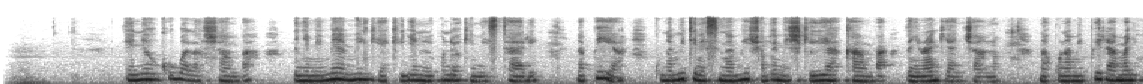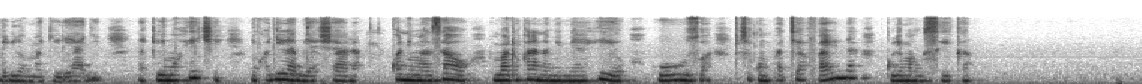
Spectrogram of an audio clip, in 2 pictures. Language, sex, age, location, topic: Swahili, female, 25-35, Dar es Salaam, agriculture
